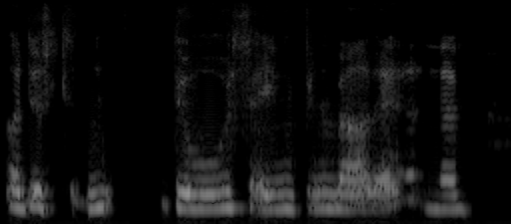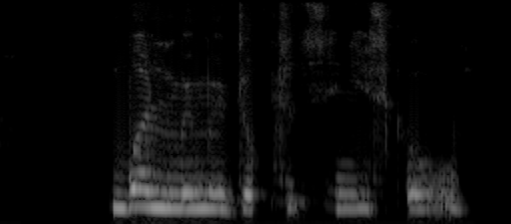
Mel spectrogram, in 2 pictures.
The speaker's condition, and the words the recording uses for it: Cerebral palsy. Luckily for me, mine is only what you call slight cerebral palsy, so it affects my speech a little bit, and I wobble a little bit when I walk.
